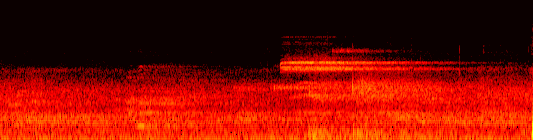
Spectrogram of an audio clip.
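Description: Faint ambience of an indoor futsal match in a sports hall: distant players' voices and sounds of play on the wooden court. From about halfway, a faint, high, steady tone lasts a few seconds.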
